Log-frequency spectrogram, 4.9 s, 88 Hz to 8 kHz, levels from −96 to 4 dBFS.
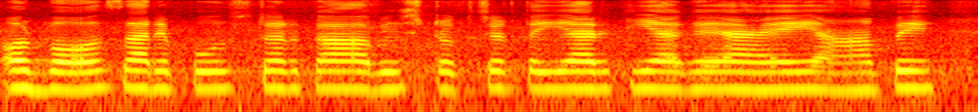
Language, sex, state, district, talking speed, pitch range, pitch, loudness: Hindi, female, Uttar Pradesh, Shamli, 145 wpm, 225-230 Hz, 225 Hz, -18 LUFS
